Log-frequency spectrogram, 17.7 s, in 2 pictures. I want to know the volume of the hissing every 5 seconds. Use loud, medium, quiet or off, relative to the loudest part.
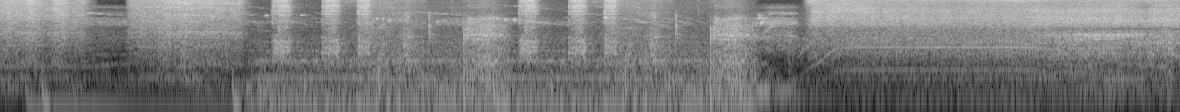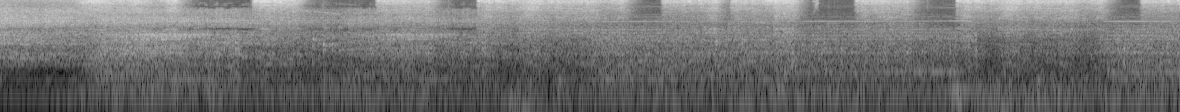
loud, loud, medium, medium.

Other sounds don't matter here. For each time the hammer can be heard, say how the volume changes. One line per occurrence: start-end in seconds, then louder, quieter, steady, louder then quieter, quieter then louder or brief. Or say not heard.
not heard.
